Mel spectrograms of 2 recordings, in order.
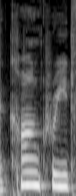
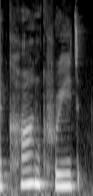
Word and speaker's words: concrete: Gradually, this will help you notice patterns over time and the concrete factors that contributed to a certain mood. به تلفظ کلمه concrete دقت بکنین. در ابتدا صدای شوا رو نداره، صدای آ رو داره.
